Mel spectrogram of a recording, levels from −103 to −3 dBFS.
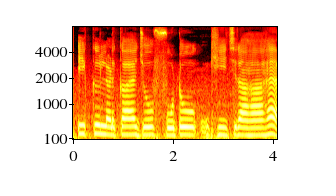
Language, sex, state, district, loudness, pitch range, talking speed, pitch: Hindi, female, Haryana, Rohtak, -12 LUFS, 195-210 Hz, 100 wpm, 200 Hz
